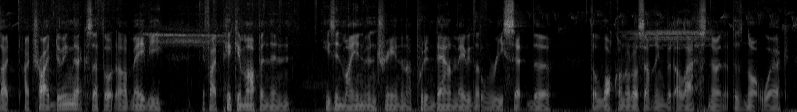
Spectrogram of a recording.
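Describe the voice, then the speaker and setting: A man giving casual let's play commentary as a walkthrough host, explaining things in a measured, wordy, slightly formal way. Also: low-pitched, darkish tone, slight background noise.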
